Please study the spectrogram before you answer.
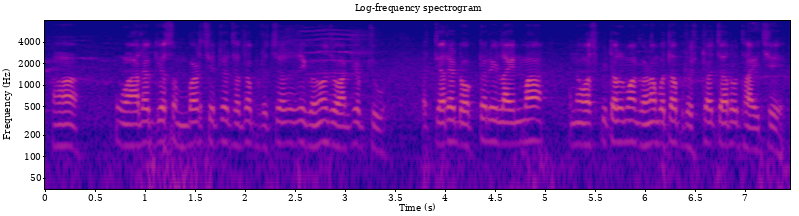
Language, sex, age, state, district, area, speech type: Gujarati, male, 45-60, Gujarat, Kheda, rural, spontaneous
